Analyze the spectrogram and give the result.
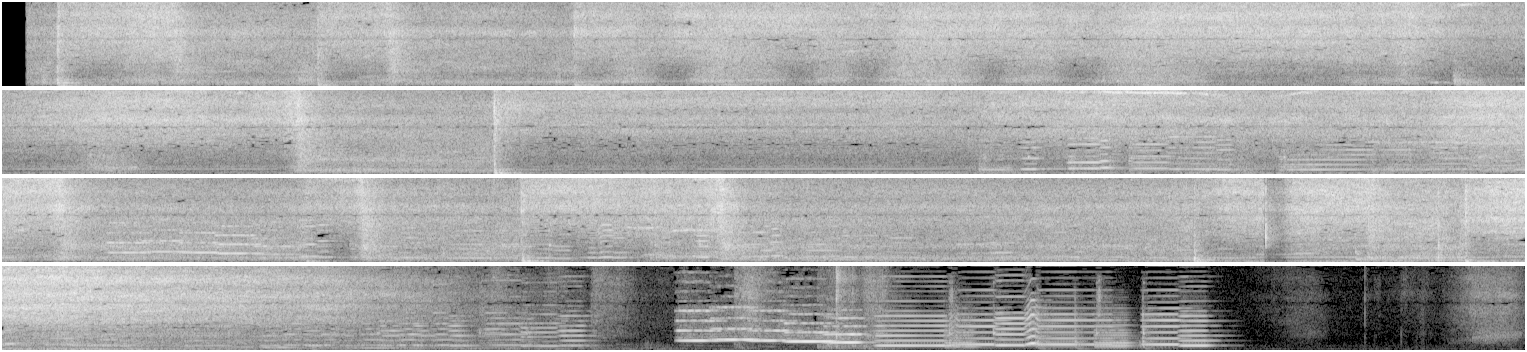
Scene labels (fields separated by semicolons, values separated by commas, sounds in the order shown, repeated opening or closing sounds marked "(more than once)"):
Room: kitchen, hallway; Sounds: vacuum cleaner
